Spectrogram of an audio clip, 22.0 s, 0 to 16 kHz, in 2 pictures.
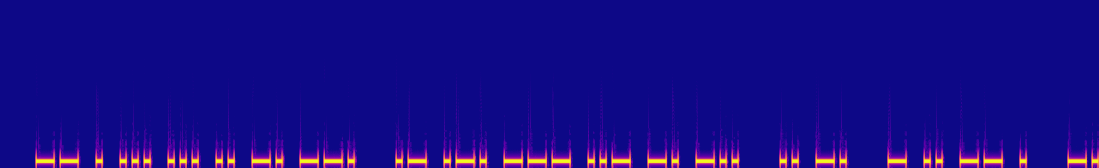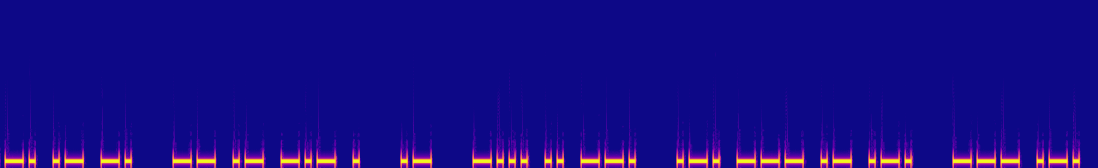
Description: Morse code, heard as a keyed tone, about 20 wpm, 700 Hz. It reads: MESSING AROUND IN TIME CAN MAKE A BIG ROAR OR
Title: A Sound Of Thunder 20wpm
